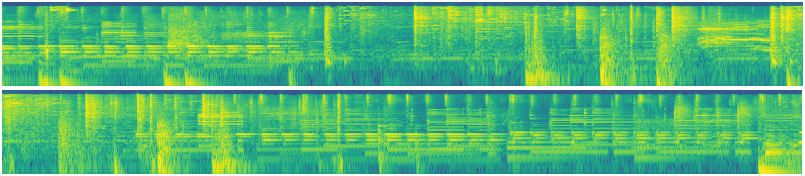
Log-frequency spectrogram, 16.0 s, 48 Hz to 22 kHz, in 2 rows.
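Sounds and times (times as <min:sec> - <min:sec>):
music: 0:00.0 - 0:16.0
heavy thuds and breaking impacts: 0:04.3 - 0:07.0, 0:07.7 - 0:11.5.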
